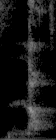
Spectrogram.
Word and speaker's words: non: Pues ni tanto, porque se escribe de esta manera, pero no vamos a pronunciar esa N final, entonces simplemente es no.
